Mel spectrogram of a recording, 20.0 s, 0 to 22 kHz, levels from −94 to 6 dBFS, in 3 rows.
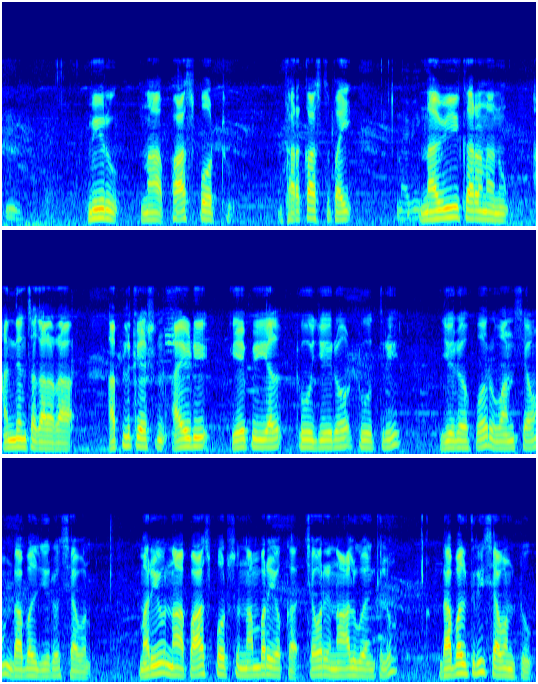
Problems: constant background noise, low volume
